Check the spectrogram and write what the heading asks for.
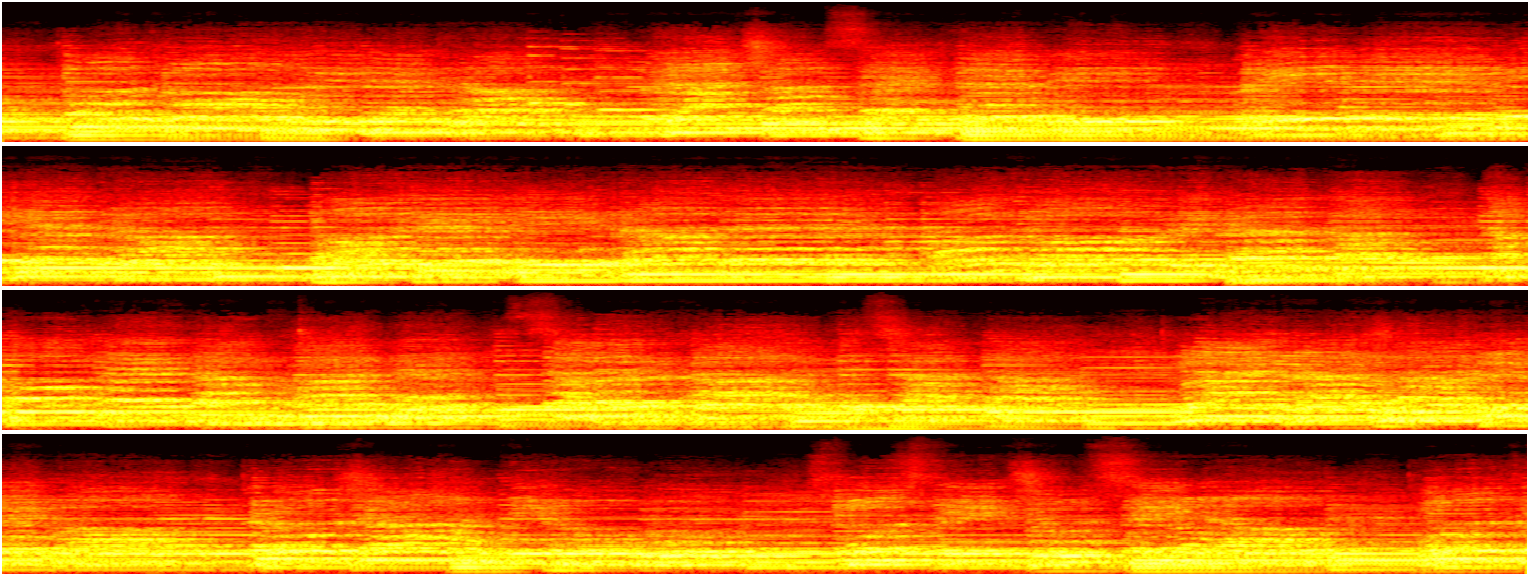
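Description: Choral music: many voices singing held notes together, continuing without a break.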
